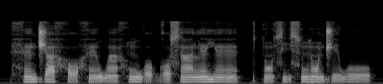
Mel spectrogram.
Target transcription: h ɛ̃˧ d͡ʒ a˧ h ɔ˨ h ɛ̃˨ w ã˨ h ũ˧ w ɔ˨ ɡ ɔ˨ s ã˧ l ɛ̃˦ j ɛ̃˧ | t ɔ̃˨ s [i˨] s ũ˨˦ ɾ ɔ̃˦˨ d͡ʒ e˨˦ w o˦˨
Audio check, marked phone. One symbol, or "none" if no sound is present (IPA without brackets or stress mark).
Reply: i˨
